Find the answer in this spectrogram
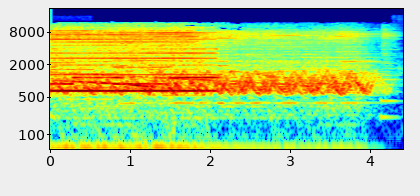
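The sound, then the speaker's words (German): Fire engine sirens wail loudly and continuously as firefighters support a farmers' protest in Holland, several overlapping tones sweeping up and down, with a low vehicle rumble beneath; the sound holds before fading near the end. “In Holland geht der massive Protest der Bauern weiter. Dort unterstützen Feuerwehrleute den Bauernprotest.”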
